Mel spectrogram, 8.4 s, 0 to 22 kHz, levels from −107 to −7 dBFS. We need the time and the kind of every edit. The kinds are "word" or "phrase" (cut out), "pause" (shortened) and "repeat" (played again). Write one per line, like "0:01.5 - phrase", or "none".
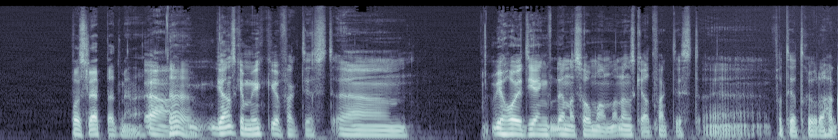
0:05.5 - word
0:06.5 - phrase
